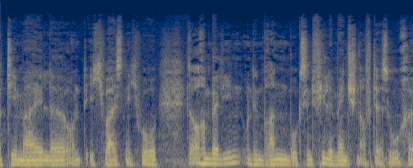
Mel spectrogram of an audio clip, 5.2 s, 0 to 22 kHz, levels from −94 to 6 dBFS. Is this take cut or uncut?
cut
